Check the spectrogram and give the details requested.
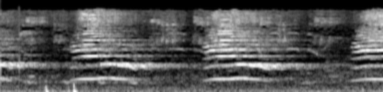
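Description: Indian peafowl giving three loud, nasal, drawn-out wailing calls about every one and a half seconds, with two sharp knocks near the start.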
